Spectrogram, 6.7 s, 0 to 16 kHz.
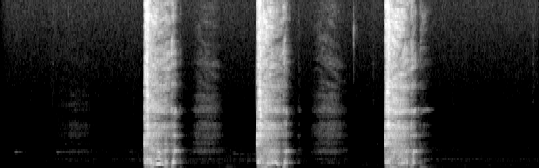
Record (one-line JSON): {"three_cough_length": "6.7 s", "three_cough_amplitude": 4726, "three_cough_signal_mean_std_ratio": 0.32, "survey_phase": "alpha (2021-03-01 to 2021-08-12)", "age": "45-64", "gender": "Female", "wearing_mask": "No", "symptom_fatigue": true, "symptom_headache": true, "smoker_status": "Never smoked", "respiratory_condition_asthma": false, "respiratory_condition_other": false, "recruitment_source": "REACT", "submission_delay": "2 days", "covid_test_result": "Negative", "covid_test_method": "RT-qPCR"}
